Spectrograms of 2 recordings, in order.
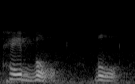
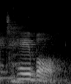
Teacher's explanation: Absolutely no vowel, then we have a syllabic L.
